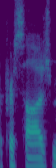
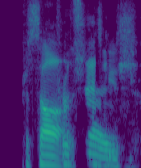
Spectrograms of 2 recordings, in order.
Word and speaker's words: Presage: Like, obviously, I adore talking about it, but what Destiny has brought to the table with the Presage mission is something else entirely. – Sorry, you mispronounced it. – Presage.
